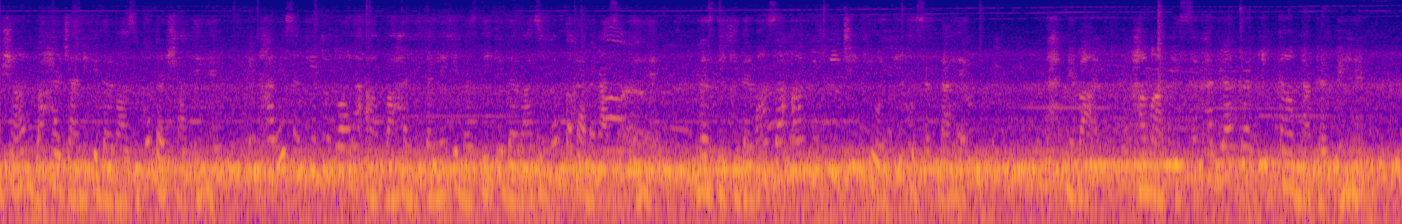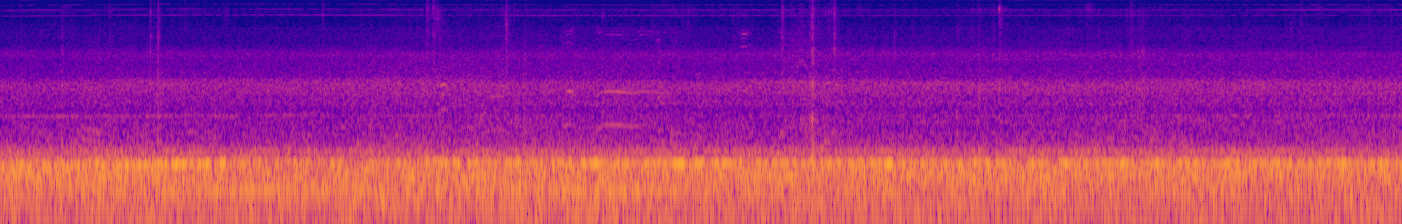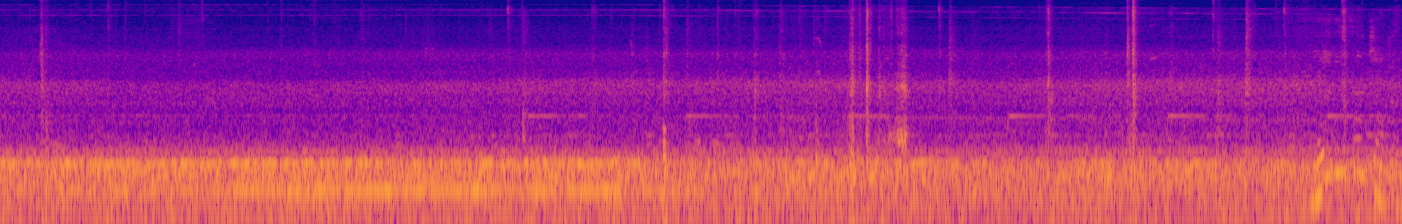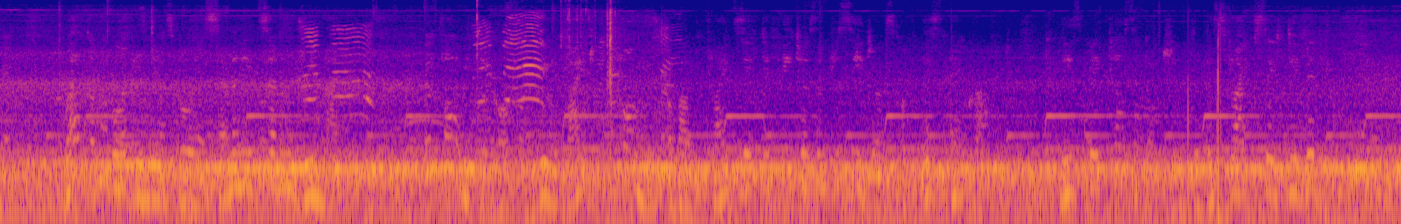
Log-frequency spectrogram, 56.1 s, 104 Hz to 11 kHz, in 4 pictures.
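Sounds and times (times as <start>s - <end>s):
jet engine hum from cabin: 0.0s - 56.0s
high voice: 44.7s - 50.0s.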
